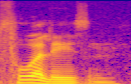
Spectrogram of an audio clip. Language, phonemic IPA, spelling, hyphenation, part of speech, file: German, /ˈfoːɐ̯ˌleːzn̩/, vorlesen, vor‧le‧sen, verb, De-vorlesen.ogg
- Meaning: to read (aloud)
